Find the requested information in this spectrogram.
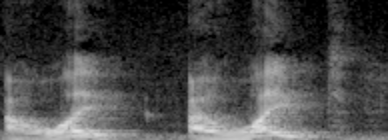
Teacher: So it's a dark L, not a light L on the L of allowed.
